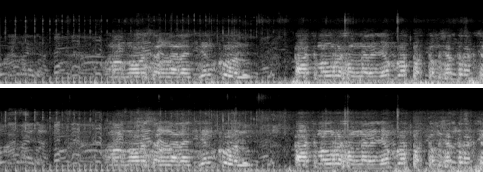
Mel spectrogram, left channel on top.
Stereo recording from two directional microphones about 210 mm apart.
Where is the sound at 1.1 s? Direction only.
30° right (ahead or behind).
